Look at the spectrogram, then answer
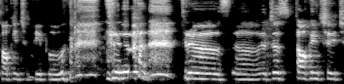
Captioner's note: laughing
